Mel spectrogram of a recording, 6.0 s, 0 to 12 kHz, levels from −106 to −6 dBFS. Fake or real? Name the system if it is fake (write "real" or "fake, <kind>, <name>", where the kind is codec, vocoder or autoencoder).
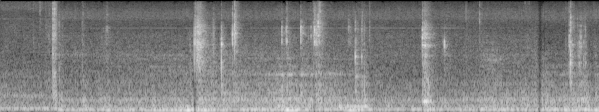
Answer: real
